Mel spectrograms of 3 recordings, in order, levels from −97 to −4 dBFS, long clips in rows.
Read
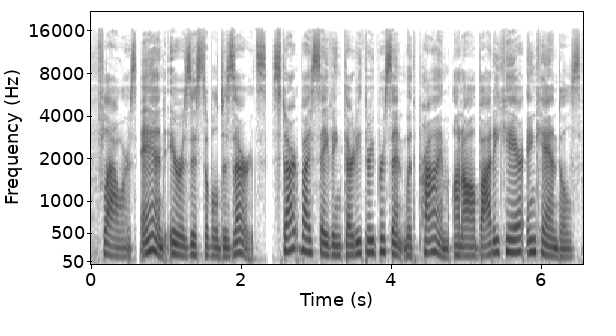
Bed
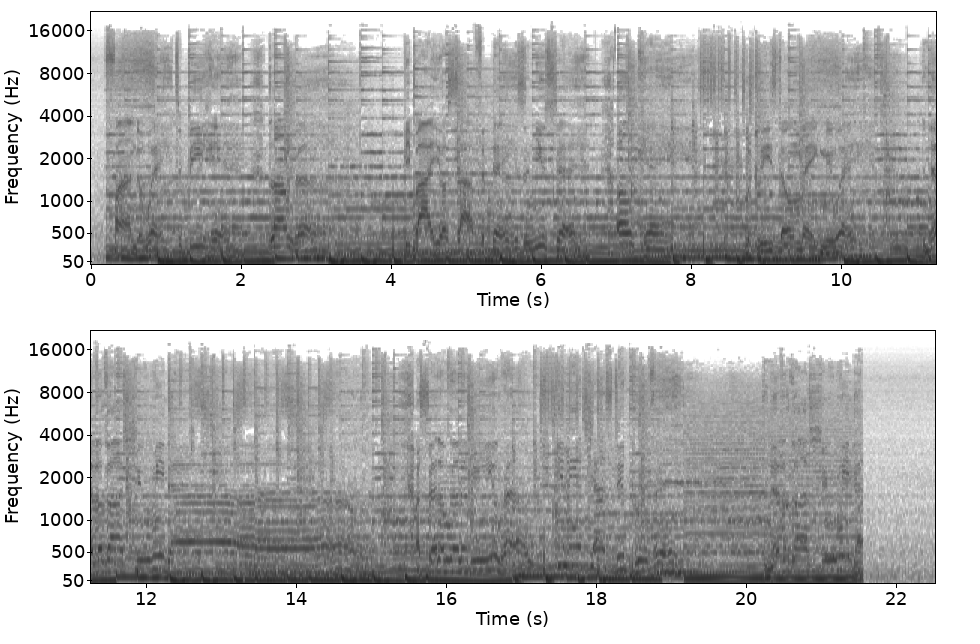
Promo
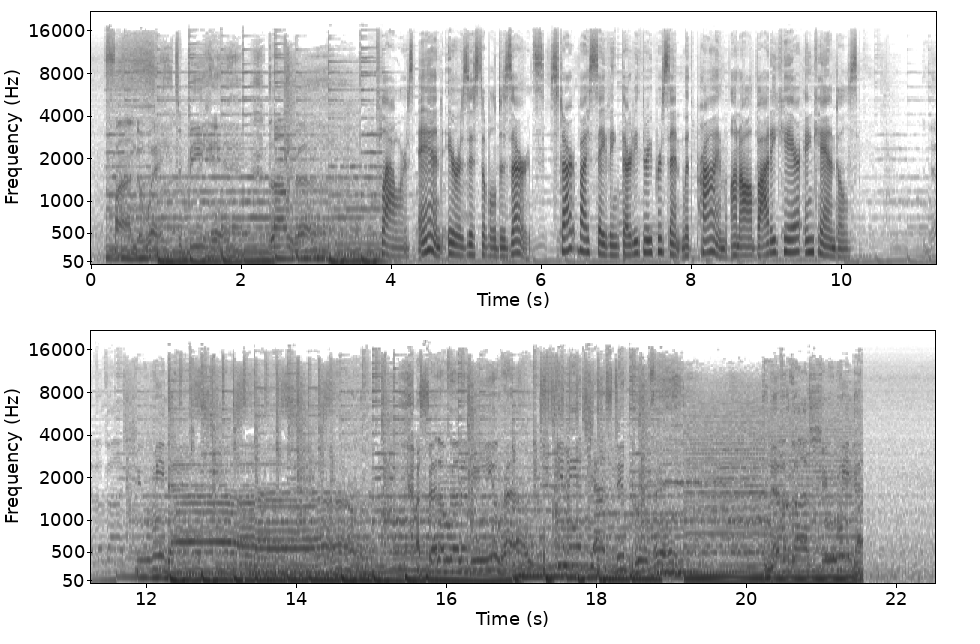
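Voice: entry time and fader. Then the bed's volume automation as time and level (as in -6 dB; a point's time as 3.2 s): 3.70 s, 0.0 dB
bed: 3.8 s -5 dB
4.09 s -27 dB
11.04 s -27 dB
12.26 s 0 dB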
